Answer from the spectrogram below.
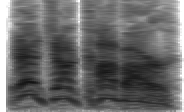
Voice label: Male Human Attack

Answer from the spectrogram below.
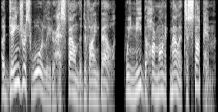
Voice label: Male Human; Anduin

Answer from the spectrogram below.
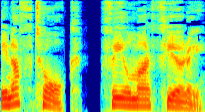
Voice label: Male Night Elf; Kurtrus; Scabbs

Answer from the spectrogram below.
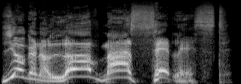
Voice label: Male Tauren Greetings; ETC King of Rock

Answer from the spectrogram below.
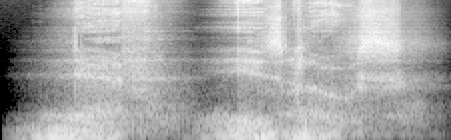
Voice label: Male Old God In Play

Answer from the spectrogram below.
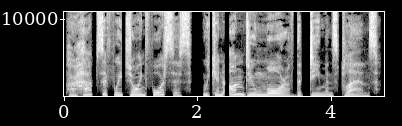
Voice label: Human Female; Jaina; Victory

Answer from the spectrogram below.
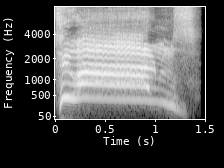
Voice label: Male Dwarf

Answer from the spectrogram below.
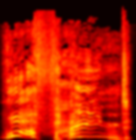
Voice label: Female Dwarf

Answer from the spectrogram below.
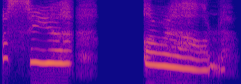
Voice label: Female Gnome Death

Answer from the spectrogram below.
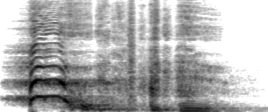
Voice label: Undead Beast Emote Thanks

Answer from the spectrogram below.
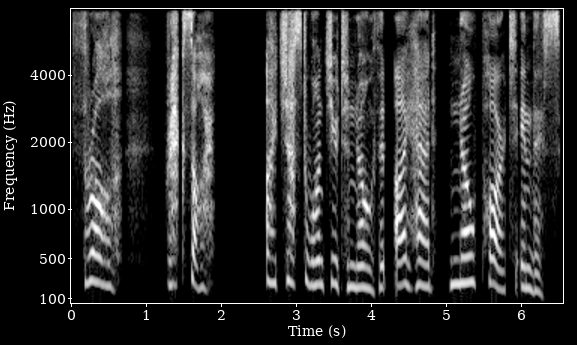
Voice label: Female Human

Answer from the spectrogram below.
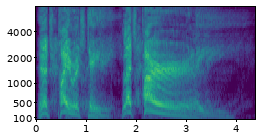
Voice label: Demon Emote Pirate Day; Patches

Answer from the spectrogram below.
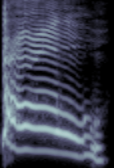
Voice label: Male Goblin Death

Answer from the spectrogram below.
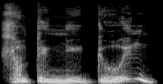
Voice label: Male Orc Play

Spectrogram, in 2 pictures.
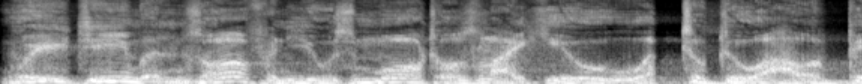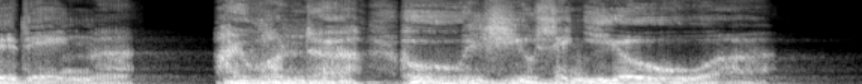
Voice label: Male Demon Idle; Magtheridon

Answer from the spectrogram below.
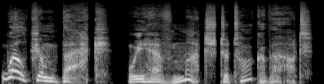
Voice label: Male Dragon General

